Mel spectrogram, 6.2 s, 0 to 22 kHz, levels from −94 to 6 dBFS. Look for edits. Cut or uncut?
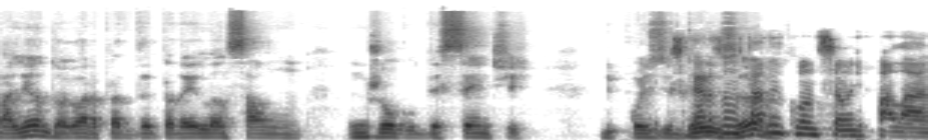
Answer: uncut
